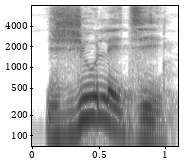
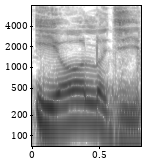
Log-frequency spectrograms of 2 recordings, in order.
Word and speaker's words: eulogy: The correct pronunciation is eulogy. Eulogy. Not eology, not eology.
